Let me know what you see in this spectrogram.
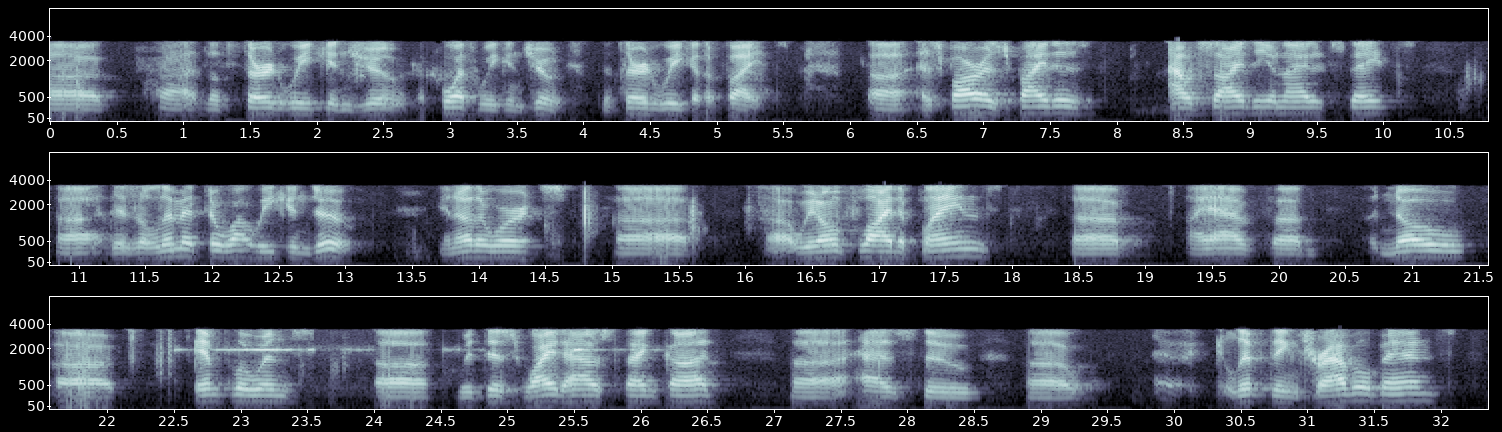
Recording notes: Media Conference Call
